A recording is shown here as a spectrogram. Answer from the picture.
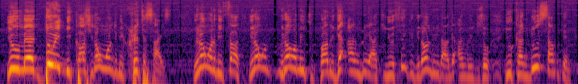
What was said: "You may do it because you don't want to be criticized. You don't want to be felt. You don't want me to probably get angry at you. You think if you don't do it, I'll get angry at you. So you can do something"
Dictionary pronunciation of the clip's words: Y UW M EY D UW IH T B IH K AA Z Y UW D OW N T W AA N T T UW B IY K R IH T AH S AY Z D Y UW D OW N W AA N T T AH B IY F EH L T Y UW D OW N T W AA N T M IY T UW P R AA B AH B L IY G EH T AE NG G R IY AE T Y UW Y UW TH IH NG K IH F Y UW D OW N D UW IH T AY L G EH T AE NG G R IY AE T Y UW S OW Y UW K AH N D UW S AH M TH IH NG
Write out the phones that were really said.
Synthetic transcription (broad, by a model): Y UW M EY D UW IH T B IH K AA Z Y UW D OW N T W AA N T T UW B IY K R IH T AH S AY Z D Y UW D OW N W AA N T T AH B IY F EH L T Y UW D OW N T W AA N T M IY T UW P R AA B AH B L IY G EH T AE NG G R IY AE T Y Y UW TH IH NG K IH F Y UW D OW N D UW IH T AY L G EH T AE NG G R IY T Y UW S OW Y UW K AH N D UW S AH M TH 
